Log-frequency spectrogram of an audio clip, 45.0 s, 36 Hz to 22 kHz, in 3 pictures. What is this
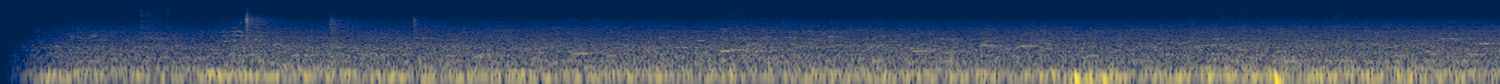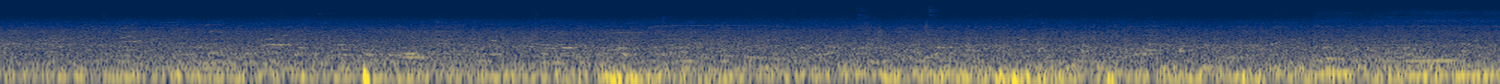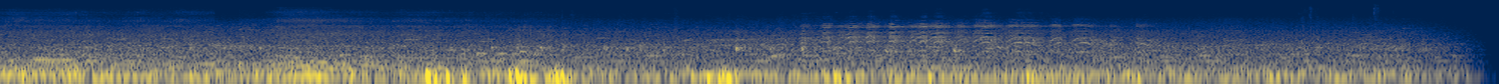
Street Ambience Morocco
Recorded in Agadir (Morocco) with a Zoom H1.
Agadir, ambience, beach, birds, Morocco, roaring, seagul, street, water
